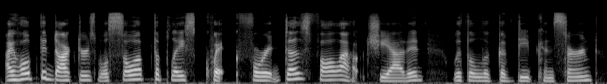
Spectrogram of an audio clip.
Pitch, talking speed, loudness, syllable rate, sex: 190 Hz, 225 wpm, -20 LUFS, 5.2 syllables/s, female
